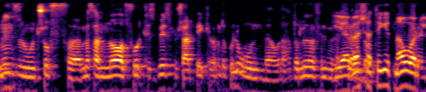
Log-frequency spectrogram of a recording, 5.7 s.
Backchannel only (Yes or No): No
